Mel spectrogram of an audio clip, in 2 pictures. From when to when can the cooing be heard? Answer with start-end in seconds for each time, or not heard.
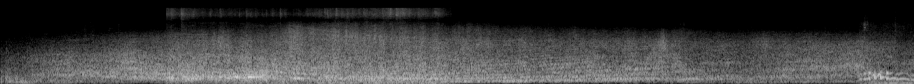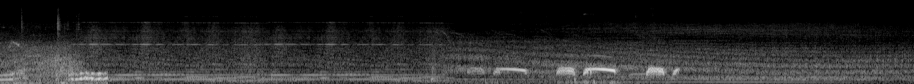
1.6-4.5, 8.6-10.2, 13.4-15.9.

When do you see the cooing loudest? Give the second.
15 s.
